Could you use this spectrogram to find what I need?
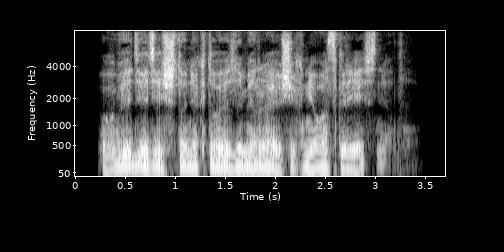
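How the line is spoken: Hoarse voice. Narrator (Russian): Голос Бэтрима звучал хрипло

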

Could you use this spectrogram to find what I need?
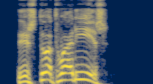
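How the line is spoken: Bewildered shout. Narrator (Russian): закричал так ничего и не понимающий Борщев

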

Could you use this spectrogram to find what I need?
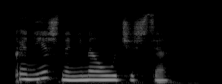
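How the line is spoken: Sighing. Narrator (Russian): вздохнул Котя

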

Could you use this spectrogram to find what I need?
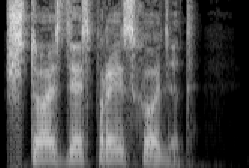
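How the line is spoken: Loud question. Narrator (Russian): громко спросила Леандрин

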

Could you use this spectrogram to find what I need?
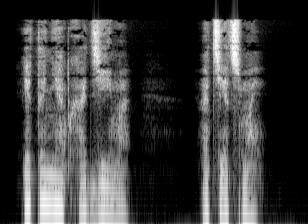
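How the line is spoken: Hesitant, barely audible whisper. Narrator (Russian): Она колебалась с минуту, трепет пробежал по ее телу, и едва слышным голосом она прошептала

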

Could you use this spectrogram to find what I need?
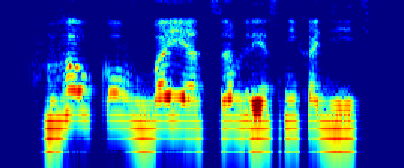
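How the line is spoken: Laughing. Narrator (Russian): засмеялся Глеб

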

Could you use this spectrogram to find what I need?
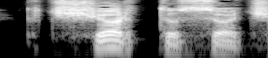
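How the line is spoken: Gruff mutter. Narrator (Russian): буркнул Тихий

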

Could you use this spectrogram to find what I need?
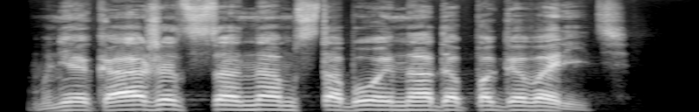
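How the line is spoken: Plain. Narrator (Russian): ответил он

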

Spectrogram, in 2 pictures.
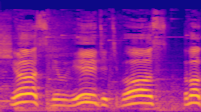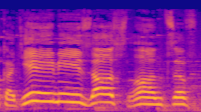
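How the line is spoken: Menacing, loud proclamation. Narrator (Russian): Грозным голосом на весь зал возвестил ректор сего достойного учреждения

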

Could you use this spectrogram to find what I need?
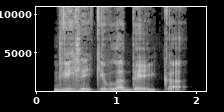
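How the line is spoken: Pleading. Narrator (Russian): взмолился чихан

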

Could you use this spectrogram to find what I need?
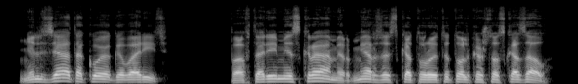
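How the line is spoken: Loud. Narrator (Russian): сосед Томаса громко сказал

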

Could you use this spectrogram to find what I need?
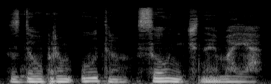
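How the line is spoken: Whispered with a chuckle. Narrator (Russian): прошептал Костя со смешком

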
